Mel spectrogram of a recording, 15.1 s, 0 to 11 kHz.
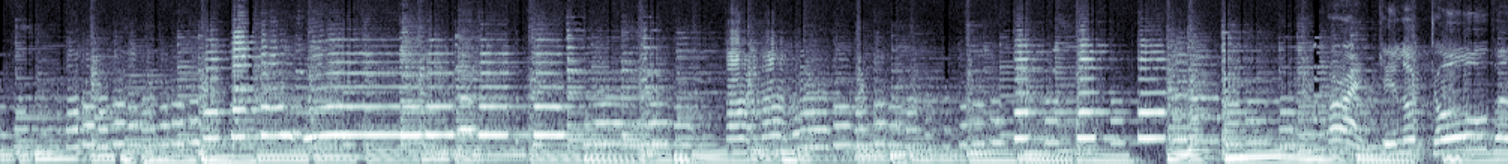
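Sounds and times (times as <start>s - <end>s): jazz band with horns: 0.3s - 13.8s.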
